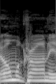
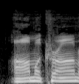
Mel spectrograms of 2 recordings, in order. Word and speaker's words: Omicron: And it says here that Omicron is pronounced, well, it's got two pronunciations, so I guess that means you can do it either way. Omicron or Omicron. So you can do either one.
